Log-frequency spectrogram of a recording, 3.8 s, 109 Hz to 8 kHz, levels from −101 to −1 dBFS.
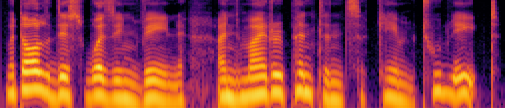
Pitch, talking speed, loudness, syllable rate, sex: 170 Hz, 190 wpm, -18 LUFS, 4.4 syllables/s, female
